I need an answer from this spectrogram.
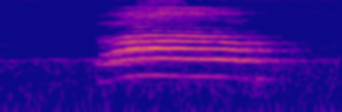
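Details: Bengal cat, a vocal pet, utters a single clear, smooth meow that swells and then fades away.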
